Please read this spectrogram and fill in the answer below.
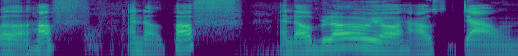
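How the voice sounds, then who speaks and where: A growling put-on character voice at a middle pitch moves at a very slow pace in a very clean recording with a silent background. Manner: snarling.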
